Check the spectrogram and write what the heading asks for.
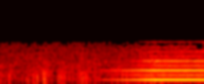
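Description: Muffled voices give way to a citywide alarm siren, a steady piercing tone with strong overtones that swells louder and holds at full volume through the end.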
